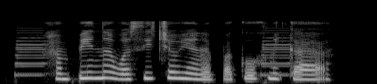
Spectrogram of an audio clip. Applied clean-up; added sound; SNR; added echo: none; Vehicle horn, car horn, honking; 17 dB; none.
